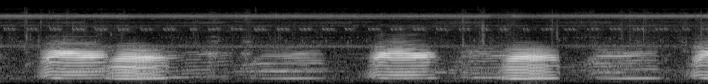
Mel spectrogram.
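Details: Rural Paya Bujok Tunong in Langsa, Aceh, after the rain stopped: kodok bangkong frogs give six hoarse, moo-like croaks of varying loudness, some doubled in quick pairs, with a constant thin high-pitched drone behind them.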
